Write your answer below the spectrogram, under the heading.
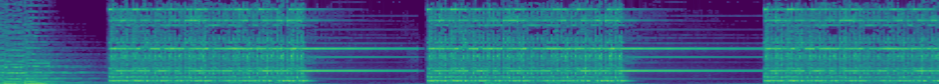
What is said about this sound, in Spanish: No puede pasar esto. Que suene el teléfono y que no lo cojas.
